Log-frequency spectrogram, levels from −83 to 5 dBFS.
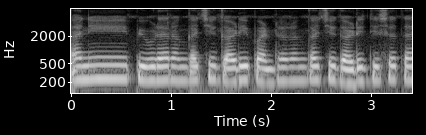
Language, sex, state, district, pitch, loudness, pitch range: Marathi, female, Maharashtra, Sindhudurg, 220 Hz, -15 LUFS, 210-225 Hz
